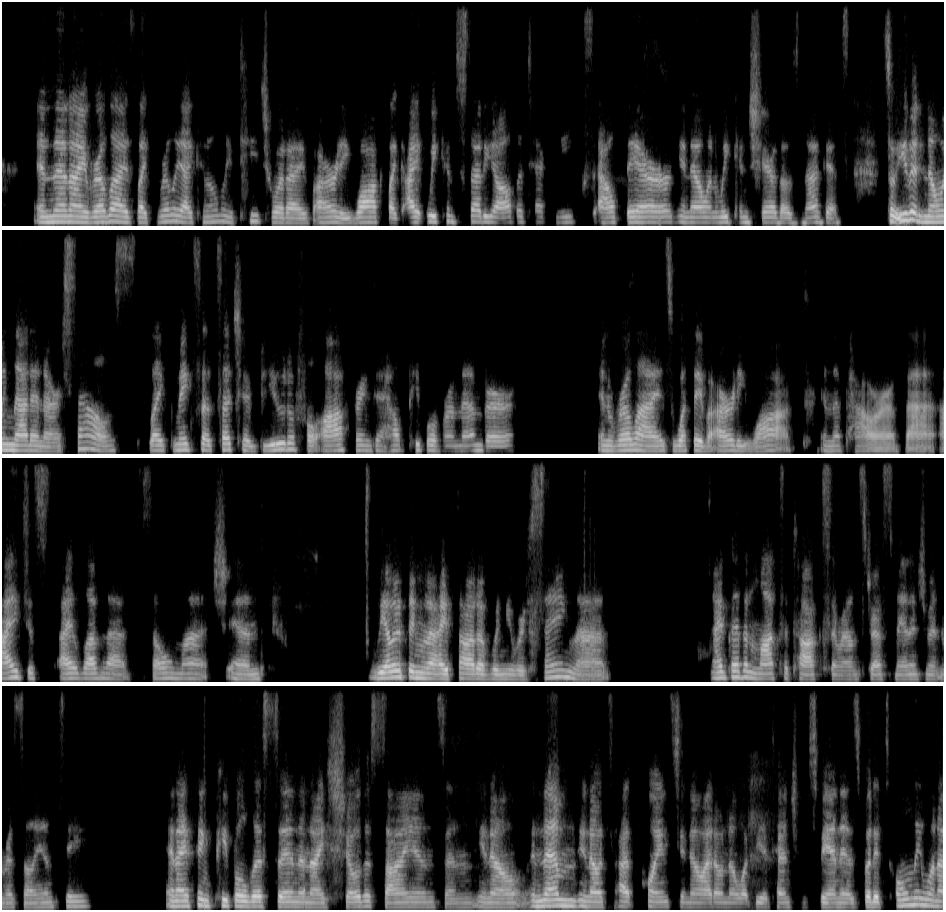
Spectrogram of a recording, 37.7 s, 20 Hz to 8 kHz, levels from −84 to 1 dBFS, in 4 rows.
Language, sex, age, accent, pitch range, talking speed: English, female, 30-49, American, 165-195 Hz, 195 wpm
